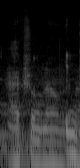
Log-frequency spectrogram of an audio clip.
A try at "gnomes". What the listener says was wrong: They're not gnomes, dude. They're gnomes. It's the G silent.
